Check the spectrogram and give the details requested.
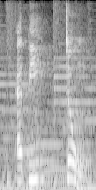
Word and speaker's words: epitome: Epitome. नहीं, पहले इसका मतलब बता देता हूँ. इसका मतलब होता है सिंबल. किसी चीज़ को दर्शाना, symbol. It's the correct pronunciation for this word is epitome.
